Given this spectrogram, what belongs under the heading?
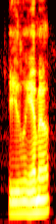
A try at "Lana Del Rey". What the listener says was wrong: It's just Lana. It's not Alana.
